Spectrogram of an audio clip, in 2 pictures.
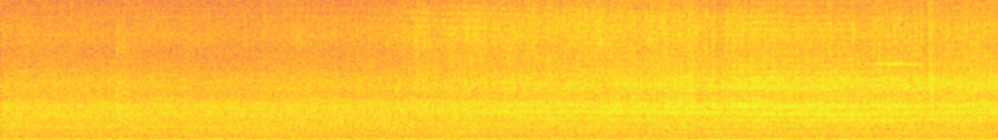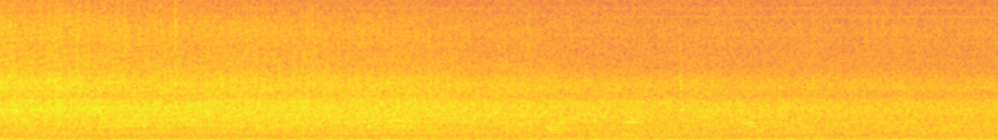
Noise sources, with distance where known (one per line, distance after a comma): engine of unclear size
